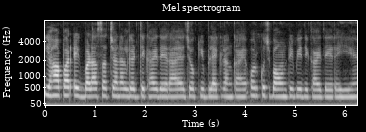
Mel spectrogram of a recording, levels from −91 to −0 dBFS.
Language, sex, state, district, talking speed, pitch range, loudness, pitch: Hindi, female, Chhattisgarh, Raigarh, 250 wpm, 225-245 Hz, -20 LUFS, 230 Hz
